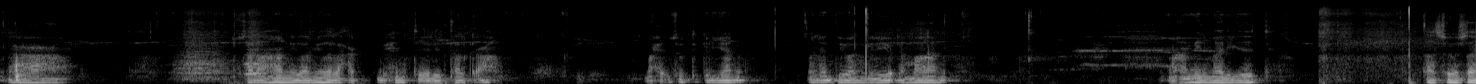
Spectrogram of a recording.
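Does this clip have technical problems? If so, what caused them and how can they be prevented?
Yes. A Bluetooth SBC bit pool drop occurs at 8.45–10.49 s and from 13.77 s to the end, where the congested link likely forced a lower bit pool, consistent with a drop from 31 to 13 (about 94 kbps). The speech turns dull and gritty as the upper sub-bands lose their bits. Reducing radio congestion, by keeping the devices close and clearing competing 2.4 GHz traffic, prevents it.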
